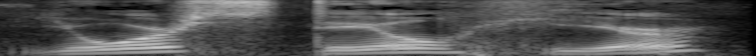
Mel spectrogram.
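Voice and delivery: very slow defiant question; a slow taunting challenge; drawn-out taunt. Retold or imitated. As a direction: stretch it out, unbeaten. Quoting a fighter's defiant line.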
